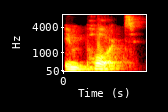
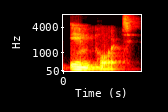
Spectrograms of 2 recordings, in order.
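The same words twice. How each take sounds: First: "import" as im-PORT; the verb import, end-stressed; second-syllable stress. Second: "import" as IM-port; the noun import, front-stressed; first-syllable stress. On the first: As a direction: lean on the last syllable of import. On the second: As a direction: lean on the opening syllable of import. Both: Shown as a demonstration. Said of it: "the same situation goes to".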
